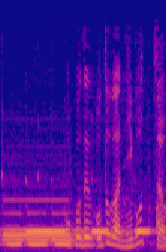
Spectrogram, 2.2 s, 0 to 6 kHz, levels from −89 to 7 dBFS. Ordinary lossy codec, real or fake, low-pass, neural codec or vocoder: none; real; 5.4 kHz; none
